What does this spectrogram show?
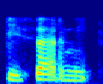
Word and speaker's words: Pizarnik: erróneamente en cualquier caso alejandra lo pronunciaba acentuando la segunda fila pisarme la pareja se instaló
